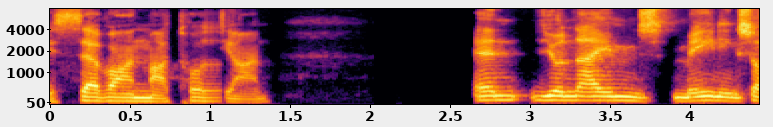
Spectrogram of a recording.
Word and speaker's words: Matossian: if you if you're there's two ways to pronounce it if you're not armenian you say matosian if you're armenian you say matosian and so if you're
